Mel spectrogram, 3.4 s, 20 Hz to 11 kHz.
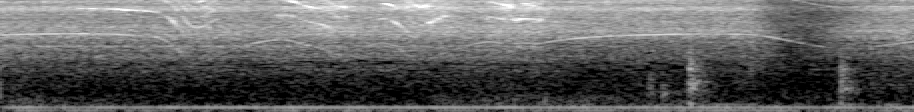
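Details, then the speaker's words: Dental drill whine rising and falling as a flat-end cylindrical diamond cuts from embrasures into grooves for occlusal clearance in a full gold crown preparation on tooth #30, a practice model tooth, with low hum. "Come around into the groove, from this groove, cut around into this embrasure, and then up here, ultimately coming down into that embrasure. So we're starting to get some clearance all the way along there."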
